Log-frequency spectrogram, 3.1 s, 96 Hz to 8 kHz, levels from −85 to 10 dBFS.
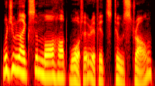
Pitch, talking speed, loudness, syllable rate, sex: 150 Hz, 210 wpm, -16 LUFS, 4.0 syllables/s, male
